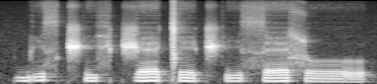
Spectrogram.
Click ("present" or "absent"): present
